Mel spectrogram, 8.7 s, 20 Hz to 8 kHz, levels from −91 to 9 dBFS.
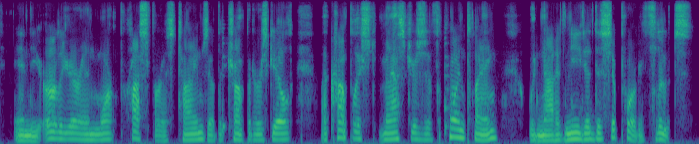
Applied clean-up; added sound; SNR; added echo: neural diffusion model UNIVERSE++.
